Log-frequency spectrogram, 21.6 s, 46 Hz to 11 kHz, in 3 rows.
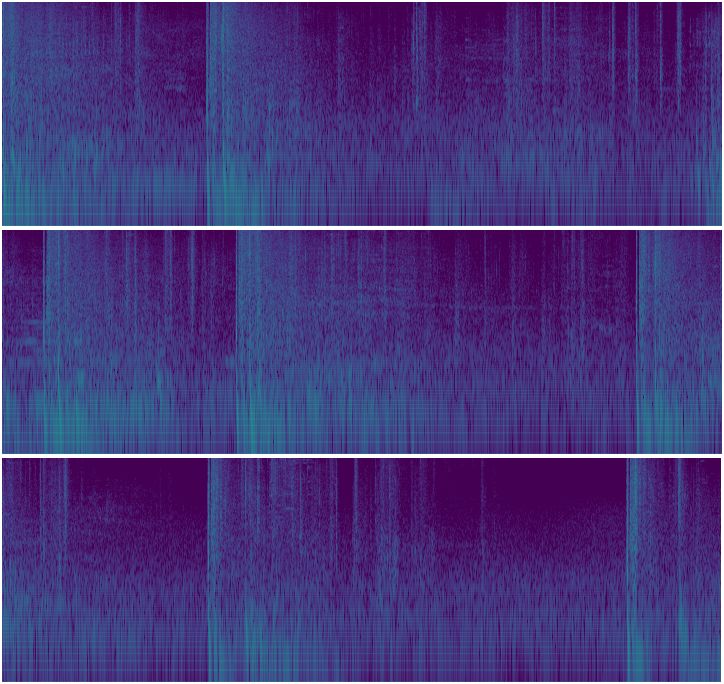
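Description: Gunfire in the video game Helldivers 2: repeated loud, sharp volleys of shots every few seconds, separated by quieter stretches of ambient game noise.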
